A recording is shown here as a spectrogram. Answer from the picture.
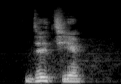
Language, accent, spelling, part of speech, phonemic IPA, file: French, Canada, détiens, verb, /de.tjɛ̃/, LL-Q150 (fra)-détiens.wav
- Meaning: inflection of détenir: 1. first/second-person singular present indicative 2. second-person singular imperative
